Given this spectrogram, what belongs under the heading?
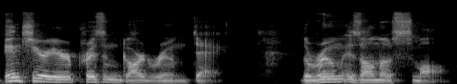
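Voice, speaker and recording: A man's voice: fairly low pitch, lively intonation, slow. A man narrating screenplay stage directions in a scripted table read.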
